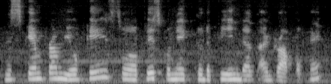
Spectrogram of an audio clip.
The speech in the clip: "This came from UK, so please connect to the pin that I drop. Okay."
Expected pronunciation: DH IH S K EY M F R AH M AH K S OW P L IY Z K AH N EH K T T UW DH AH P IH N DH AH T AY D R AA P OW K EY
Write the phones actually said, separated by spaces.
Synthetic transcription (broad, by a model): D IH S K EY M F R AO M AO K S OW P L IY S K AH N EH K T T UW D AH P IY N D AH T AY D R AA P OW K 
